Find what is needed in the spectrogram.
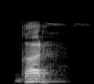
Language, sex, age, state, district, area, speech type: Nepali, male, 45-60, West Bengal, Kalimpong, rural, read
